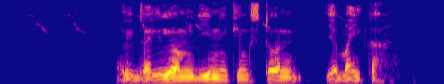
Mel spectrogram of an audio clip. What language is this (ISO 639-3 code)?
swa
